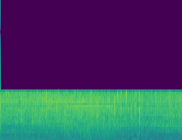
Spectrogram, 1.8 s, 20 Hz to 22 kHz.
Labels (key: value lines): label: anthrophony, boat engine
recorder: SoundTrap 500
